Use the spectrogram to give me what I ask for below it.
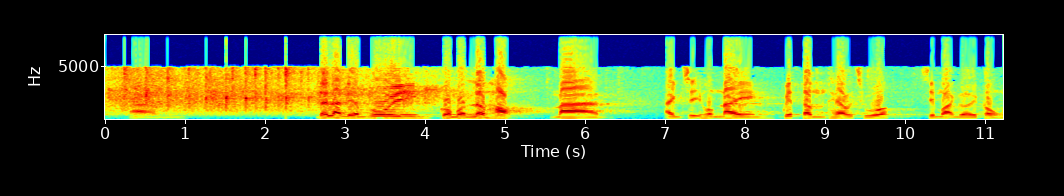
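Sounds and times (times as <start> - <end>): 
church congregation applauding catechumens who completed their course: 0.0 - 5.1
speech: 0.3 - 0.9, 2.6 - 6.3, 7.0 - 11.2.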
